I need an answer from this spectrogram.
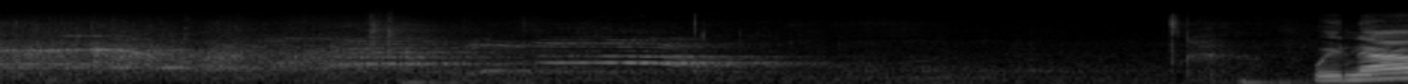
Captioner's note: clapping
